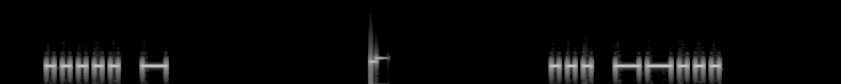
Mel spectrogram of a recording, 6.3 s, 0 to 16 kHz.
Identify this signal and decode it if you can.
Morse code, heard as a keyed tone, about 20 wpm, 700 Hz. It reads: 5 T S 7
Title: Single-Letter Single-Number 20wpm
